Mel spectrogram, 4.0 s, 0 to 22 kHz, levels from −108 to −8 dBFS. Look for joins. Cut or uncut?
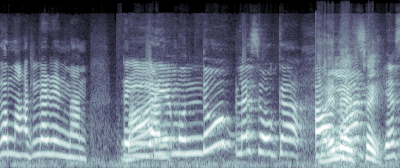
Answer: cut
